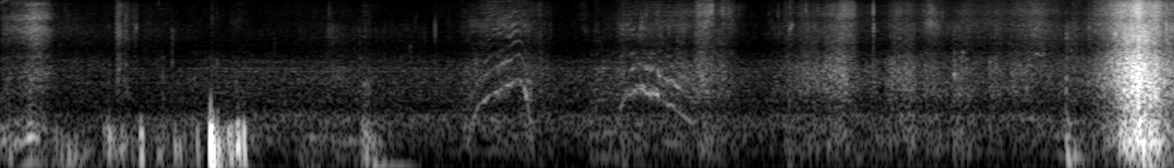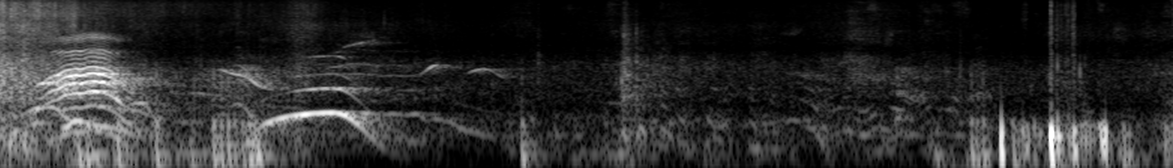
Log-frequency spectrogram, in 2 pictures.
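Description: Fabric rustles and crinkles as a pop-up beach shelter is unpacked on a beach, then a sudden loud whooshing flap as it springs open, followed by softer settling rustles and some voices.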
